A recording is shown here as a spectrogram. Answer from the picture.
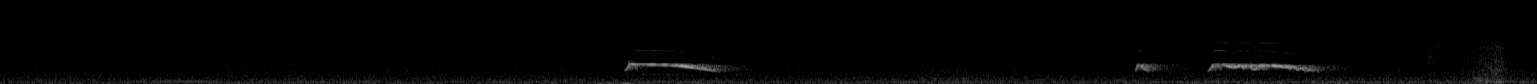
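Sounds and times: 
owl hooting: 0:06.2 - 0:07.5, 0:11.3 - 0:13.5.

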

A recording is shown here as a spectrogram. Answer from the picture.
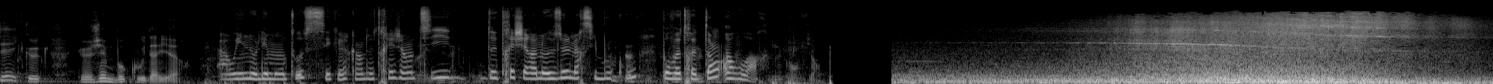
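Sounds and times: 
speech: 0:00.0 - 0:09.0
loud airplane engine roaring and droning as the aircraft passes: 0:09.0 - 0:14.9.

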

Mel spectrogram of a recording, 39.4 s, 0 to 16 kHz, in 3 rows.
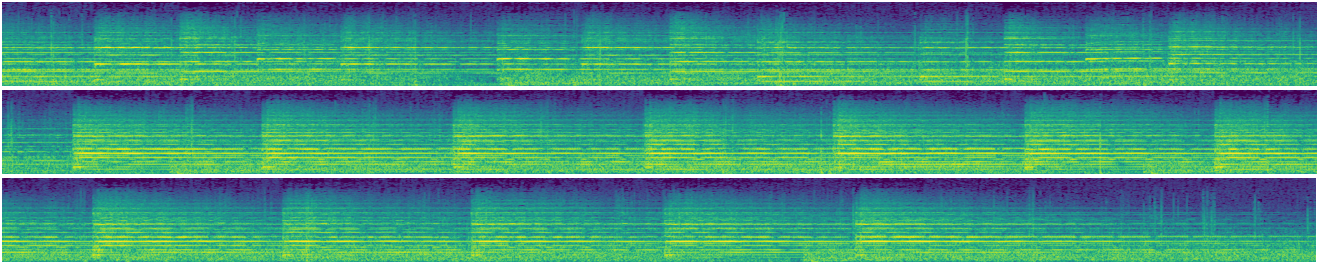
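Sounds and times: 
clock chiming the hour: 0:00.0 - 0:39.4.

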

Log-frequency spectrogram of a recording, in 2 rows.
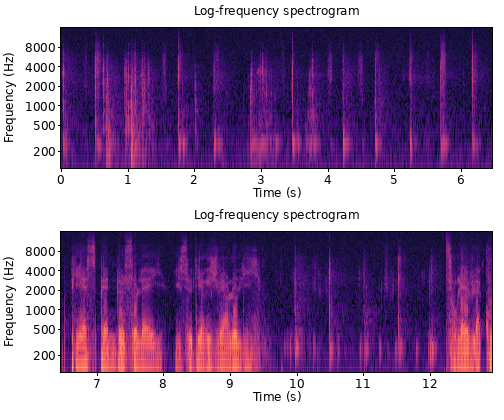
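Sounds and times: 
door handle and latch clicking and knocking on a palace bedroom door: 0:00.6 - 0:01.4
speech: 0:06.7 - 0:09.6, 0:12.4 - 0:12.9.

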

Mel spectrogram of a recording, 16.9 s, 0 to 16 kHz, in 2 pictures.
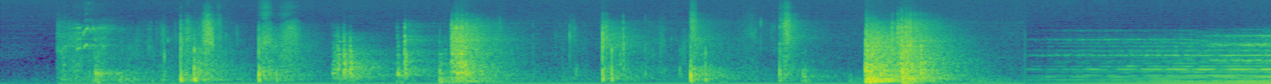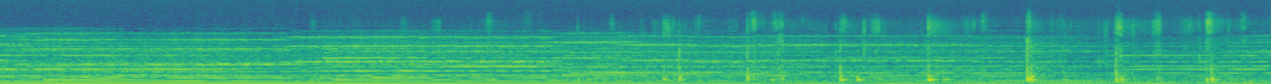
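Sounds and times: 
footsteps and thuds as a woman gets up and walks out of a bedroom: 0:00.6 - 0:06.6, 0:10.6 - 0:16.9
heavy thump: 0:05.8 - 0:06.5
steady tonal drone: 0:06.8 - 0:16.9.

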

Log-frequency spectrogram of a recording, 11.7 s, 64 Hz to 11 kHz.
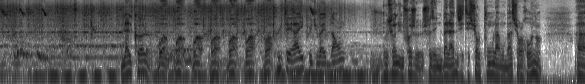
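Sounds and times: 
pigeons cooing: 0:00.0 - 0:07.9
speech: 0:02.4 - 0:11.7.

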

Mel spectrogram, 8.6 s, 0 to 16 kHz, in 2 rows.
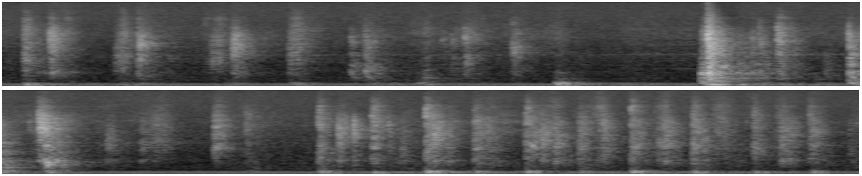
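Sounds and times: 
steady low hum: 0:00.0 - 0:08.5
apartment door thudding shut: 0:03.5 - 0:04.6.

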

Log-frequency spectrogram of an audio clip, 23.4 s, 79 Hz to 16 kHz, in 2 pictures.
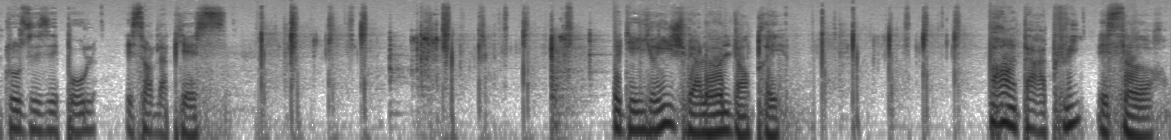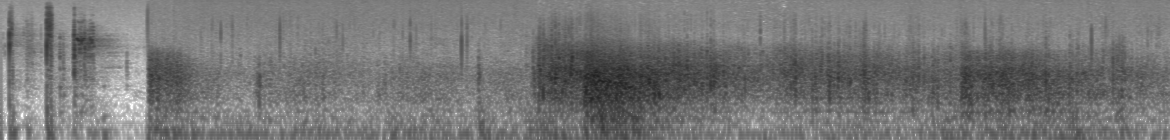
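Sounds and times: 
speech: 0:00.1 - 0:02.4, 0:06.1 - 0:08.0, 0:10.1 - 0:11.8
steady wash of pouring rain: 0:13.2 - 0:23.4
storm thunder rolling and rumbling low and heavy: 0:13.2 - 0:23.4.

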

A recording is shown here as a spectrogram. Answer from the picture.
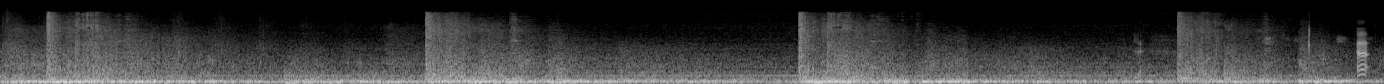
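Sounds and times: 
cannons firing a salute: 0:00.0 - 0:11.0, 0:11.7 - 0:13.8
constant low rumble: 0:00.0 - 0:13.8.

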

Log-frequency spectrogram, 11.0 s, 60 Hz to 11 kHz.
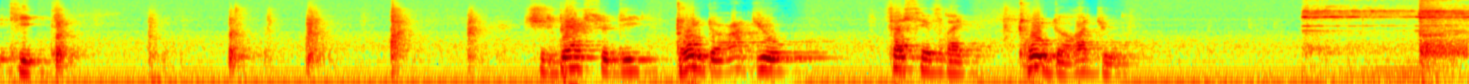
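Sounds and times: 
speech: 0:00.0 - 0:00.5, 0:04.0 - 0:06.0, 0:06.7 - 0:08.6
telephone ringing with a shrill bell tone: 0:09.8 - 0:11.0.

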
